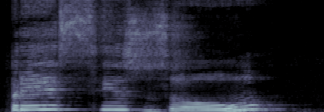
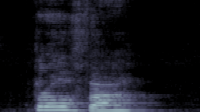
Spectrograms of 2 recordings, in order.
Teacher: we often omit the final -u sound of verbs in the past, and we may omit the -r sound of verbs in the infinitive form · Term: reductions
